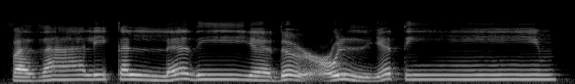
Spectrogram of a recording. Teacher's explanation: இப்போது வக்ஃபு பண்ணுறதுனால மீமுக்கு வந்து என்ன பண்ணுவோம், சுகுன் வச்சுருவோம். அப்போ மத்தல் ஆரிதல் சுகுன் சட்டம் 4 ஹரக்கத் அளவுக்கு வரைக்கும் நீட்டுவோம்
